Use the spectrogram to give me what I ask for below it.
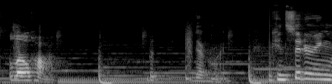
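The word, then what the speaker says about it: Blåhaj: Except last time I didn't have my blowha with me, which also I learned how to pronounce that correctly. I think it's blowha, right? The stuff shark. It's blowha.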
